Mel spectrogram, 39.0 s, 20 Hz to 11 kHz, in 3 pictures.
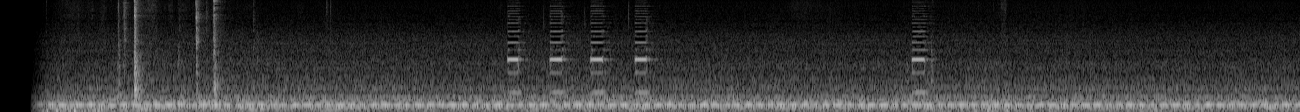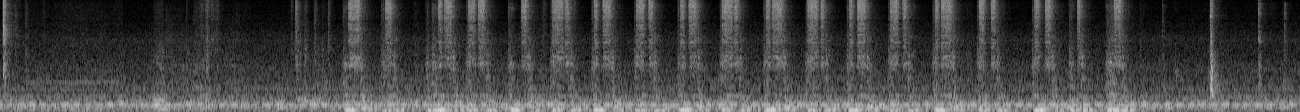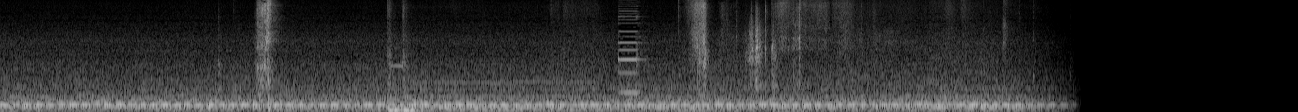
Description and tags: Transaction query at the ATM. Beeping, printing receipt.
Tapahtumakysely, piipityksiä, tositteen tulostus, lähiääni.
Date/aika: 1995
Place/paikka: Vihti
